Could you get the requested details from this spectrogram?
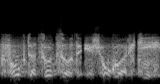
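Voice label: Hungarian bailout mood low, speech; War Thunder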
